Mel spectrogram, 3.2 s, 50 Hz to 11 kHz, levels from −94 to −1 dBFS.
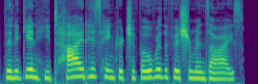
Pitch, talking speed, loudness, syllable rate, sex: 230 Hz, 185 wpm, -17 LUFS, 5.3 syllables/s, female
